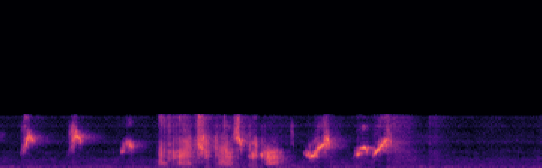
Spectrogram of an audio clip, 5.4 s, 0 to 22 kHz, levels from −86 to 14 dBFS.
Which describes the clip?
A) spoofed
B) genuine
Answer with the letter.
A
